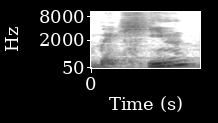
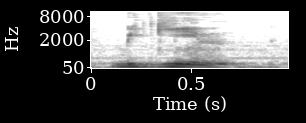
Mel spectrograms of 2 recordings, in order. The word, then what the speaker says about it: begin: como se escribe en el caso de begin no se pronuncia literal como lo leíamos en español como beijing no begin bican ivicon sería donde el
